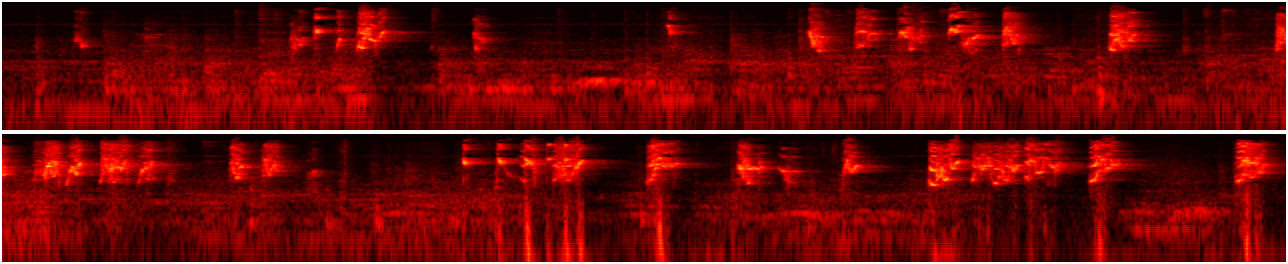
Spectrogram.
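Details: Pastel grey and green lovebirds chirping in the morning: dense runs of sharp, harsh, high chirps come in quick bursts separated by short pauses, steady over the whole stretch.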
